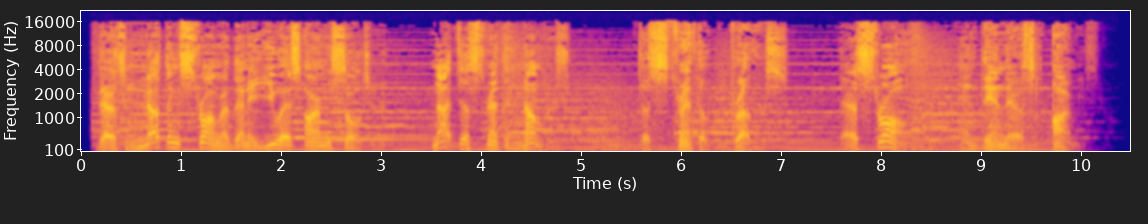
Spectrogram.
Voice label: us army commercial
